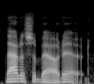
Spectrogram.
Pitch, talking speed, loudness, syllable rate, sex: 115 Hz, 255 wpm, -20 LUFS, 6.9 syllables/s, male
